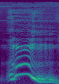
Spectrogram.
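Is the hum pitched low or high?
low. The hum is at a normal, lower pitch.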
